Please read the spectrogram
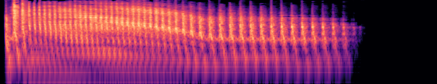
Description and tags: Drilling down, good for shucking moment
drill, drilling, horror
